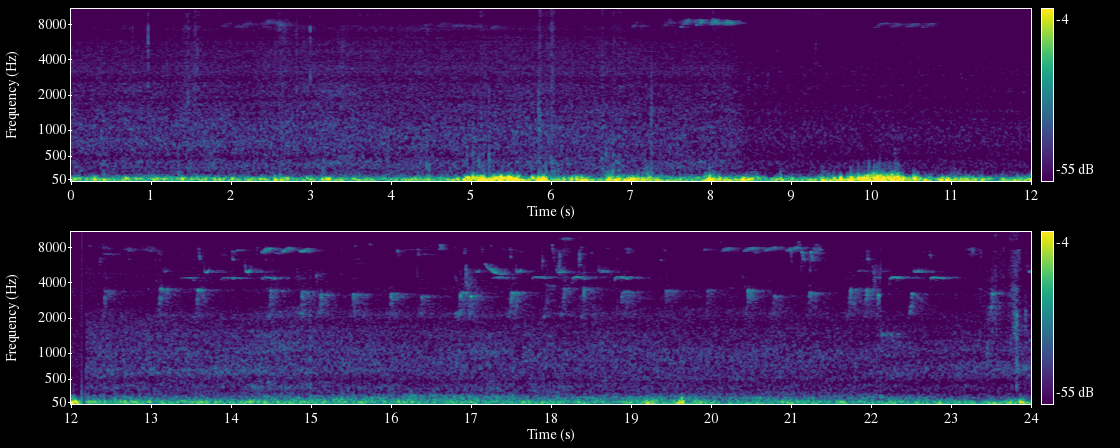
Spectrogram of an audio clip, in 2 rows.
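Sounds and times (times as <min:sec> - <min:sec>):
small birds chirping: 0:12.2 - 0:24.0.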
